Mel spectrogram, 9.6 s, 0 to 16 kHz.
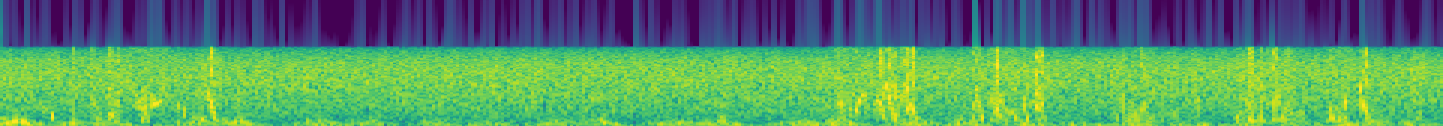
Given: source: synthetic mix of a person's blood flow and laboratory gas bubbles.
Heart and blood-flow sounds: Doppler ultrasound of blood flow; precordium
0.27-0.39 s: bubbles
0.59-1.13 s: bubbles
1.16-1.50 s: bubbles
5.52-6.20 s: bubbles
6.32-7.02 s: bubbles
7.42-7.87 s: bubbles
7.96-8.02 s: bubbles
8.22-8.73 s: bubbles
8.84-9.21 s: bubbles
From the record:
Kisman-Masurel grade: 333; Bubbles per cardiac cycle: rolling drumbeat, 9 or more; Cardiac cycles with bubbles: 50 to 99%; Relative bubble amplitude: loud (0.450 to 0.775); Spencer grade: 3 (all of the cardiac periods contain showers or single bubble signals, but not dominating or overriding the cardiac motion signals); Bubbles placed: anywhere in the cardiac cycle

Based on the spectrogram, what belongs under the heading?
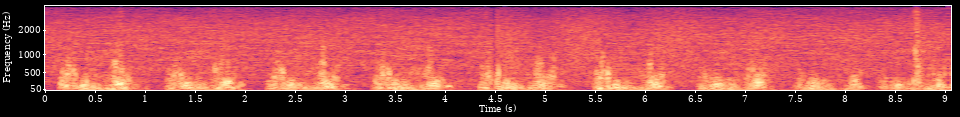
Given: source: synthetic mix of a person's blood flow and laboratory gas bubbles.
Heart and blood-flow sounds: Doppler ultrasound of blood flow; precordium
0.42-0.49 s: bubbles
1.71-1.77 s: bubbles
8.68-8.84 s: bubbles
From the record:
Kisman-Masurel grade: 121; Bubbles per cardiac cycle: 1 to 2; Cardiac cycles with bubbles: 10 to 50%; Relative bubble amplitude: barely perceptible (0.100 to 0.250); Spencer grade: 2 (many but less than half of the cardiac periods contain bubble signals, singularly or in groups); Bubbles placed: anywhere in the cardiac cycle

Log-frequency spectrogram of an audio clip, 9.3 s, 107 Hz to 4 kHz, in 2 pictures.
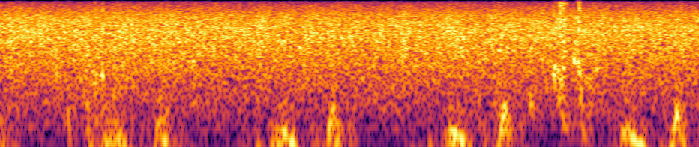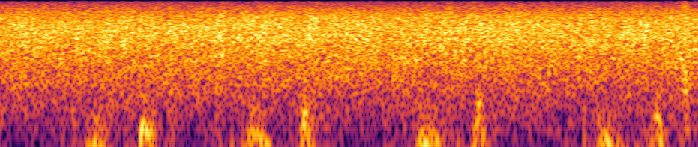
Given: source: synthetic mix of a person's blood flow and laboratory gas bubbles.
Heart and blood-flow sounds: Doppler ultrasound of blood flow; precordium
0.39-0.95 s: bubbles
3.19-4.02 s: bubbles
9.18-9.32 s: bubbles
From the record:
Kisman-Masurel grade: 221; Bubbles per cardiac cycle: several, 3 to 8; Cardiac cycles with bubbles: 10 to 50%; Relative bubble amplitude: barely perceptible (0.100 to 0.250); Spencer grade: 2 (many but less than half of the cardiac periods contain bubble signals, singularly or in groups); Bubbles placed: only in the low amplitude regions of the cardiac cycle

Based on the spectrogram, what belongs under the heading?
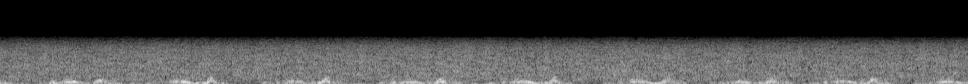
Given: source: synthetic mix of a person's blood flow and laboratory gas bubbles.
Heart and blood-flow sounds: Doppler ultrasound of blood flow; precordium
no bubbles
From the record:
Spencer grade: 0 (complete lack of bubble signals)

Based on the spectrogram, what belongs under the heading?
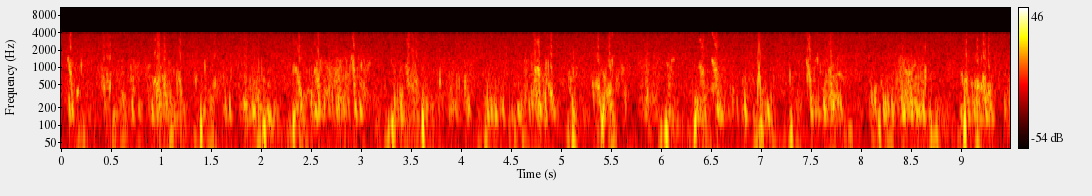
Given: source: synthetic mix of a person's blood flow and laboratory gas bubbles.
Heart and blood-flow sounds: Doppler ultrasound of blood flow; precordium
0.02-0.24 s: bubbles
0.38-1.25 s: bubbles
1.31-1.38 s: bubbles
1.41-1.56 s: bubbles
1.59-1.73 s: bubbles
1.77-2.13 s: bubbles
2.28-3.11 s: bubbles
3.29-4.12 s: bubbles
4.21-4.45 s: bubbles
4.47-4.96 s: bubbles
5.04-5.18 s: bubbles
5.28-5.66 s: bubbles
5.77-6.14 s: bubbles
6.28-6.91 s: bubbles
6.94-7.16 s: bubbles
7.28-7.32 s: bubbles
7.42-7.84 s: bubbles
8.07-8.72 s: bubbles
8.97-9.35 s: bubbles
9.42-9.50 s: bubbles
From the record:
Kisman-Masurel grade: 342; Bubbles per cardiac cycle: rolling drumbeat, 9 or more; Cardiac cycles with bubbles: 100%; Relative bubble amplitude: moderate (0.250 to 0.450); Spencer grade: 3 (all of the cardiac periods contain showers or single bubble signals, but not dominating or overriding the cardiac motion signals); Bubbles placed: anywhere in the cardiac cycle

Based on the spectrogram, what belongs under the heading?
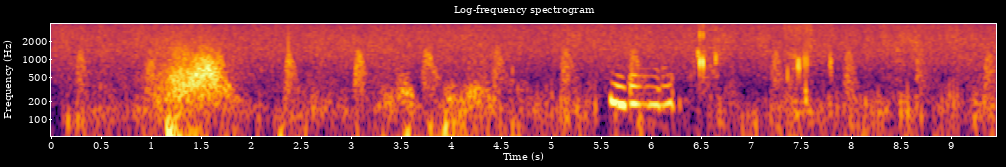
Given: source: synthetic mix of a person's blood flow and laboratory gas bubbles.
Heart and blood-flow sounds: Doppler ultrasound of blood flow; subclavian vein
6.39-6.70 s: bubbles
7.32-7.60 s: bubbles
7.78-7.82 s: bubbles
From the record:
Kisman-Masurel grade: 121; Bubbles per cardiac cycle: 1 to 2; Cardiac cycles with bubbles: 10 to 50%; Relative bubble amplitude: barely perceptible (0.100 to 0.250); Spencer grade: 2 (many but less than half of the cardiac periods contain bubble signals, singularly or in groups); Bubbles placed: anywhere in the cardiac cycle

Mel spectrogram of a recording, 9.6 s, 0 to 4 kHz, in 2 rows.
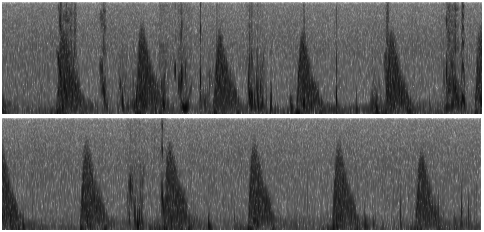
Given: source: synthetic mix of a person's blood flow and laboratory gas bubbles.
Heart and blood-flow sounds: Doppler ultrasound of blood flow; subclavian vein
0.54-0.77 s: bubbles
0.97-1.08 s: bubbles
1.15-1.40 s: bubbles
1.57-1.91 s: bubbles
1.96-2.22 s: bubbles
2.44-2.66 s: bubbles
2.88-2.94 s: bubbles
2.99-3.07 s: bubbles
3.32-3.39 s: bubbles
3.68-3.98 s: bubbles
4.39-4.67 s: bubbles
6.04-6.23 s: bubbles
6.37-6.46 s: bubbles
From the record:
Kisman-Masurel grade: 233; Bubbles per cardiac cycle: several, 3 to 8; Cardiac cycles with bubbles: 50 to 99%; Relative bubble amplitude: loud (0.450 to 0.775); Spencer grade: 3 (all of the cardiac periods contain showers or single bubble signals, but not dominating or overriding the cardiac motion signals); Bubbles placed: anywhere in the cardiac cycle

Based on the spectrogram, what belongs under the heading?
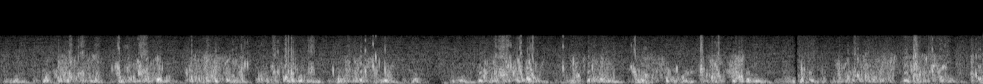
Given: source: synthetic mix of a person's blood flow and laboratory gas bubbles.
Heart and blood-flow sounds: Doppler ultrasound of blood flow; precordium
0.41-1.05 s: bubbles
1.10-1.76 s: bubbles
1.83-2.52 s: bubbles
2.57-3.16 s: bubbles
3.30-3.95 s: bubbles
4.76-5.44 s: bubbles
5.61-6.16 s: bubbles
6.28-6.94 s: bubbles
6.97-7.69 s: bubbles
7.98-8.15 s: bubbles
8.20-8.97 s: bubbles
9.01-9.51 s: bubbles
9.70-9.83 s: bubbles
From the record:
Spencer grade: 3 (all of the cardiac periods contain showers or single bubble signals, but not dominating or overriding the cardiac motion signals); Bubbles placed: anywhere in the cardiac cycle

